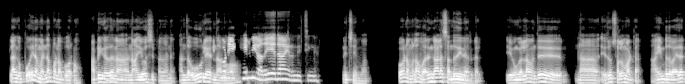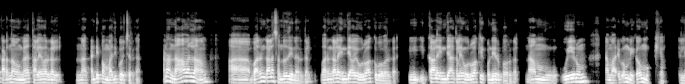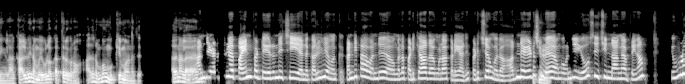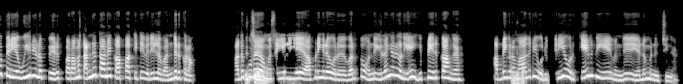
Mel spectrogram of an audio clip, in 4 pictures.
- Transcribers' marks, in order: tapping; "ஏற்ப்படாம" said as "ஏடுப்படாம"; "எழுந்துச்சுங்க" said as "எழும்புனுச்சுங்க"
- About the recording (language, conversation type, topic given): Tamil, podcast, இளைஞர்களை சமுதாயத்தில் ஈடுபடுத்த என்ன செய்யலாம்?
